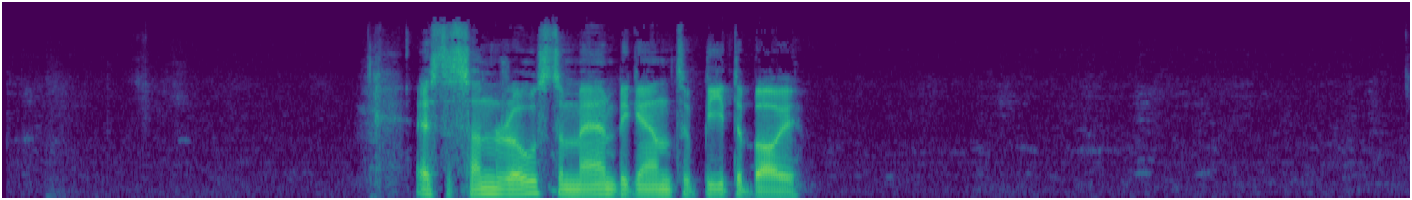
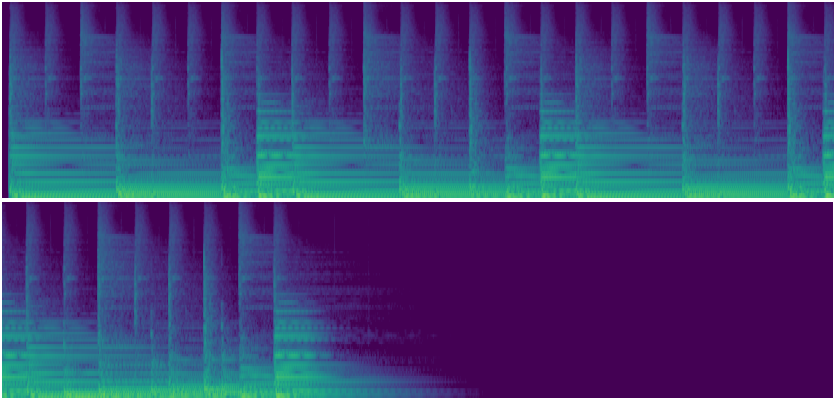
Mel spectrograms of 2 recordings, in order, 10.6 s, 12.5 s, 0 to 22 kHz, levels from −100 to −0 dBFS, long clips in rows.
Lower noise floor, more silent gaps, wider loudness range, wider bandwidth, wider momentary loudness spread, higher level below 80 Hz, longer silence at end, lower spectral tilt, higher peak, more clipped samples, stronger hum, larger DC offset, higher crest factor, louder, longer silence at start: second, -79 dBFS vs -84 dBFS; neither; first, 8 LU vs 5 LU; second, 14 kHz vs 17 kHz; about the same, 7 LU vs 5 LU; second, -64 dBFS vs -38 dBFS; first, 4.6 s vs 3.5 s; second, -4.5 dB/octave vs -7.5 dB/octave; first, -8 dBFS vs -18 dBFS; neither; neither; neither; first, 24 dB vs 16 dB; first, -26 LUFS vs -35 LUFS; first, 2.8 s vs 0.05 s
